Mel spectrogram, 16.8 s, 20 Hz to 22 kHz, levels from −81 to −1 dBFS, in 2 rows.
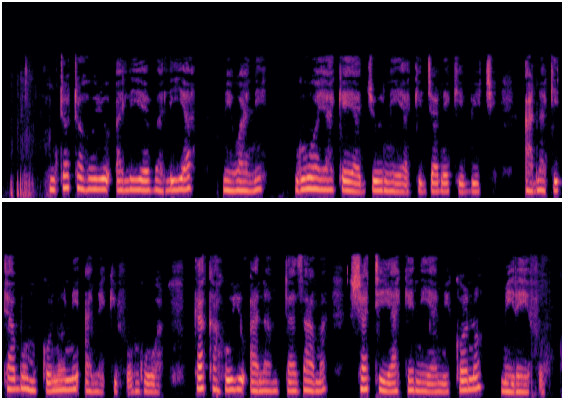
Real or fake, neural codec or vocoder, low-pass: real; none; 7.2 kHz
